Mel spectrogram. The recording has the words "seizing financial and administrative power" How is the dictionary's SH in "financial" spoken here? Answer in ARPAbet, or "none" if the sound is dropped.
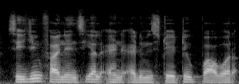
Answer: S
